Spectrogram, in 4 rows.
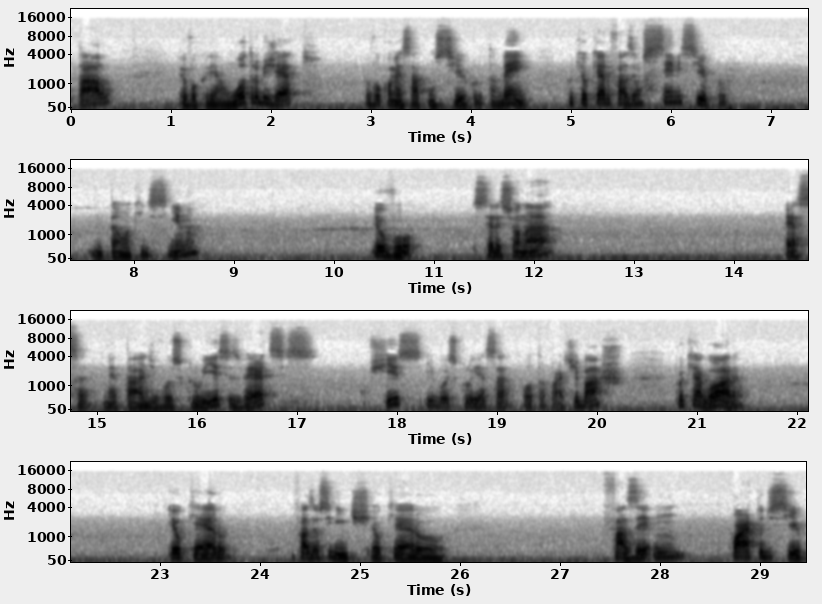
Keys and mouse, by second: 1.7 shift+a, 4.3 ctrl+middle click, 4.8 ctrl+middle click, 5.7 middle click, 5.9 middle click, 8.5 click, 9.3 Tab, 11.5 click, 15.6 x, 18.2 click, 19.1 x, 22.7 shift+middle click, 23.3 ctrl+middle click, 24.2 shift+middle click, 24.6 shift+middle click, 26.9 click.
